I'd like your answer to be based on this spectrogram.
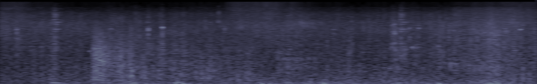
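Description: Heavy rain and rumbling thunder from a thunderstorm at sea in the Sea of Thieves video game, a steady dense roar with low rolling booms, loud and continuous throughout.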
